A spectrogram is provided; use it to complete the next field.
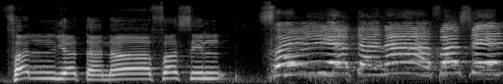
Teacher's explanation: لام کو ہلانا نہیں ہے, حرف قلقلہ سے نہیں ہے. حرف قلقلہ جو ہوتے ہیں ان میں آواز لوٹتی ہے.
